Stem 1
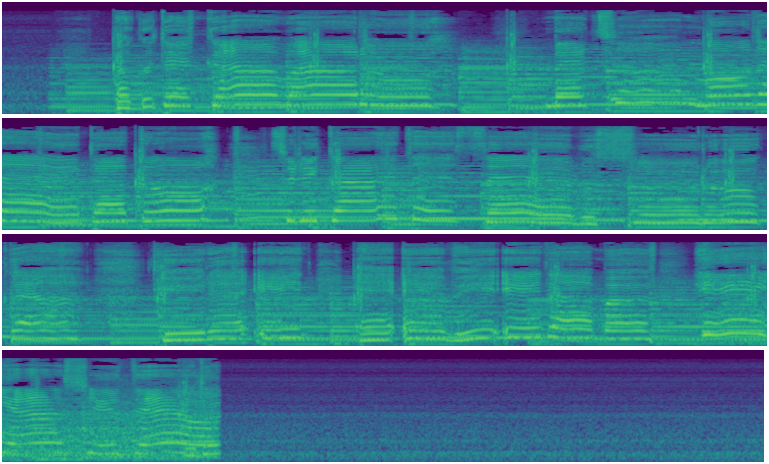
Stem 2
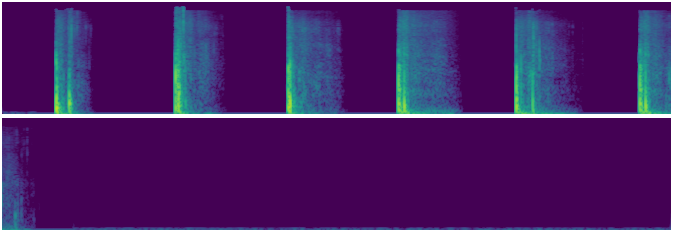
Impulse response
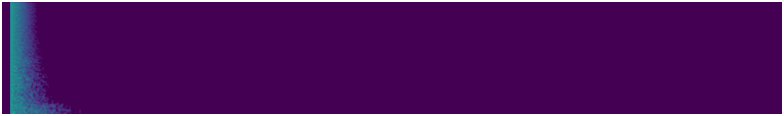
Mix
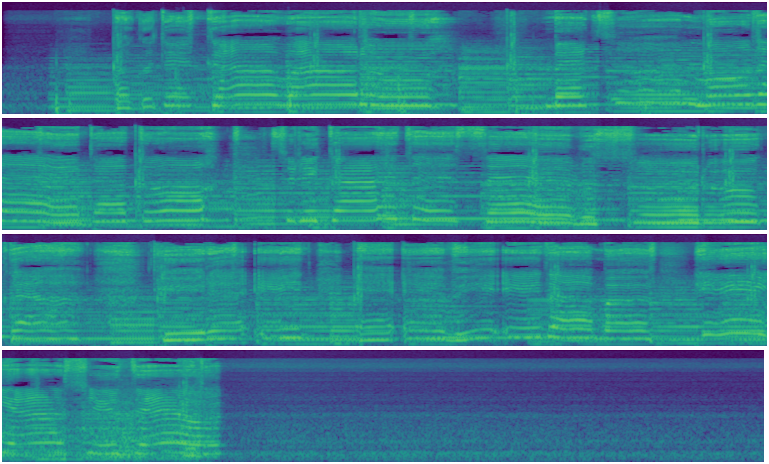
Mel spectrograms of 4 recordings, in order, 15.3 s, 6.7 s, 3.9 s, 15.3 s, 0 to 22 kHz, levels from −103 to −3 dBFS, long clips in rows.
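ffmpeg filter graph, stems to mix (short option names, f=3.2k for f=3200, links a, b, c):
-filter_complex "[0:a]aexciter=amount=8.9:drive=2.1:freq=10k,adynamicequalizer=threshold=0.01:dfrequency=2300:dqfactor=0.7:tfrequency=2300:tqfactor=0.7:attack=5:release=100:ratio=0.375:range=2.5:mode=boostabove:tftype=highshelf,volume=-3.5dB,asplit=2[a][b];[b]volume=-9dB[c];[1:a]volume=-19dB[d];[2:a]atrim=start_sample=2205[e];[c][e]afir=irnorm=-1:irlink=0[f];[a][d][f]amix=inputs=3:normalize=0,dynaudnorm=f=290:g=11:m=11.5dB,alimiter=limit=-12dB:level=0:latency=1:release=381"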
